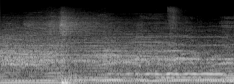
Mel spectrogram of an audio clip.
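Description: Live reggae concert music: steady bass notes and held chords from the band, with a thud about half a second in and a held sung note near the end.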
